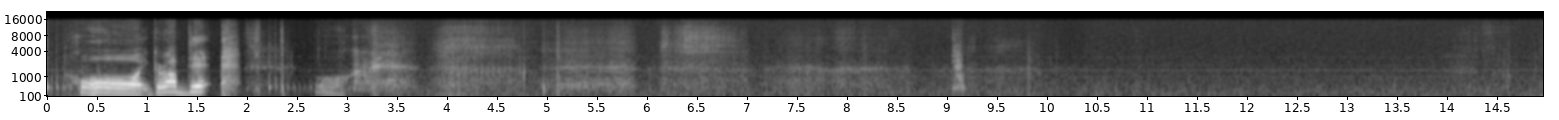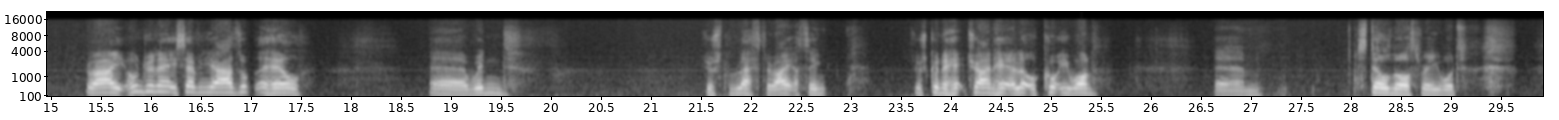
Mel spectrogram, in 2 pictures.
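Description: A man talks calmly and close by.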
